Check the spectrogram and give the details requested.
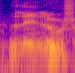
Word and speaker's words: Lelouch: Apparently it's Lelouch. Ho ho. I like it. I actually like his name pronounced that way because it sounds like French and I like it.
